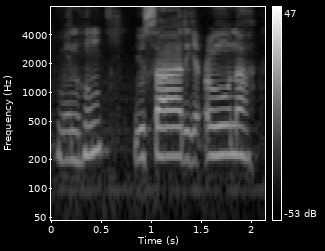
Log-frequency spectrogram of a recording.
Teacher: عین کو حلق سے نکال کے پڑھیں گے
